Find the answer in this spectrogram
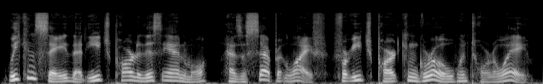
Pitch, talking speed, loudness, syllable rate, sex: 155 Hz, 230 wpm, -20 LUFS, 5.4 syllables/s, male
